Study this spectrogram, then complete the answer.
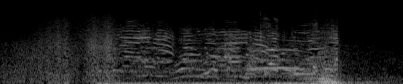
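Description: Children shout and cheer.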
